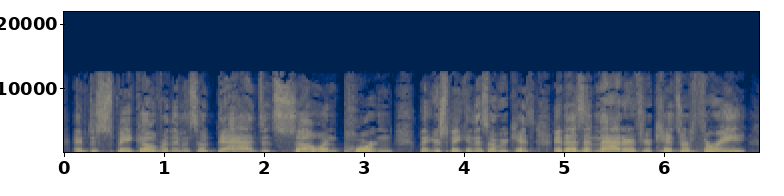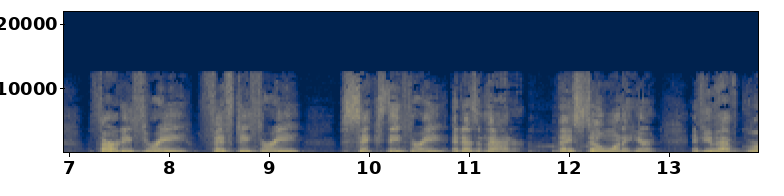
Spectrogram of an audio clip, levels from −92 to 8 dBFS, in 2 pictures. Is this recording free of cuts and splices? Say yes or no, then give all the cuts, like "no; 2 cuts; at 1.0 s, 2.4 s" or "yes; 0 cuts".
yes; 0 cuts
